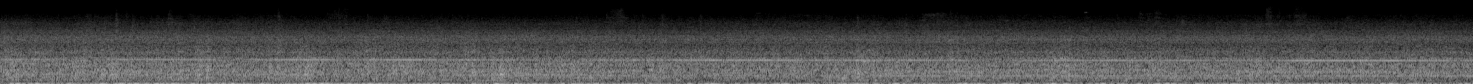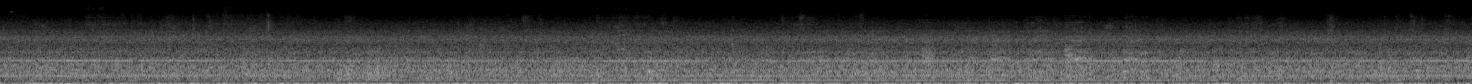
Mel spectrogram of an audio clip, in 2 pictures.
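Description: Inside a Tobu 6050 series electric train car under way: a steady even rumble with a few steady humming and whining tones.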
